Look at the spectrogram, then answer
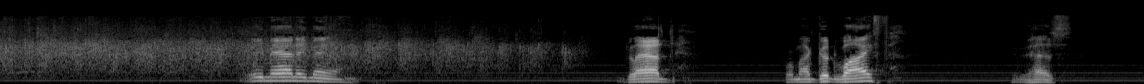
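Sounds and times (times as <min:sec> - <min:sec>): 
church congregation clapping hands: 0:00.0 - 0:06.0
low steady hum: 0:00.0 - 0:11.4
speech: 0:02.4 - 0:03.6, 0:06.3 - 0:06.9, 0:07.9 - 0:09.0, 0:10.1 - 0:10.8.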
